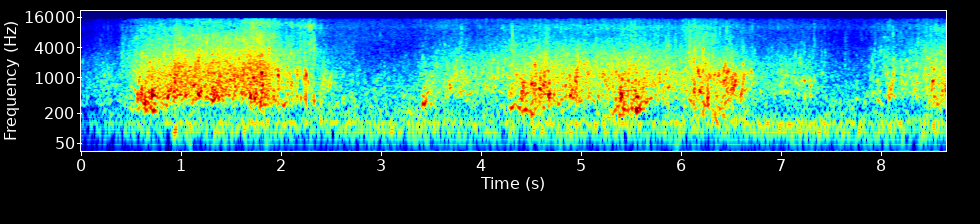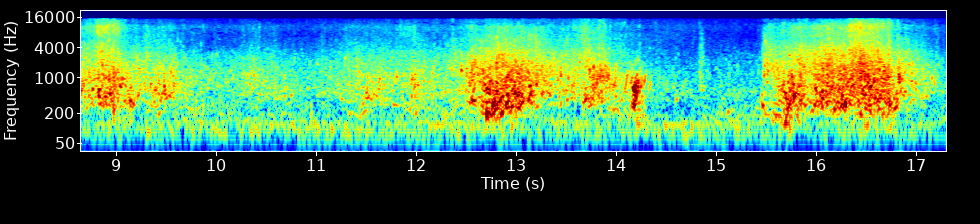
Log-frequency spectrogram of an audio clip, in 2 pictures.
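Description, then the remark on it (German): Steady roar of North Sea surf with waves washing in one after another, broad hissing swells rising and falling every few seconds, fairly loud, no voices. “Hier kommen 20 Sekunden Meeresrauschen von der Nordsee.”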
